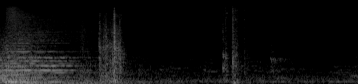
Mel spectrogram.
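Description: Swinging doors bang open.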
